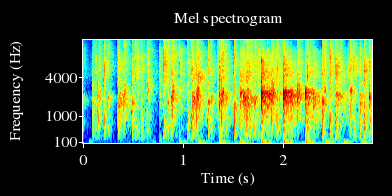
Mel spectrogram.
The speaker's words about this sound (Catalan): Mare de Déu, quin aplaudiment més merescut.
